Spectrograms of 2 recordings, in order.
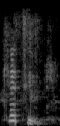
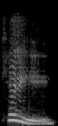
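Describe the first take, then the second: First: British accent; the T is a crisp T. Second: American accent; the T sounds like a D. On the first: "and then the British English accent" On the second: "with the American English accent first"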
